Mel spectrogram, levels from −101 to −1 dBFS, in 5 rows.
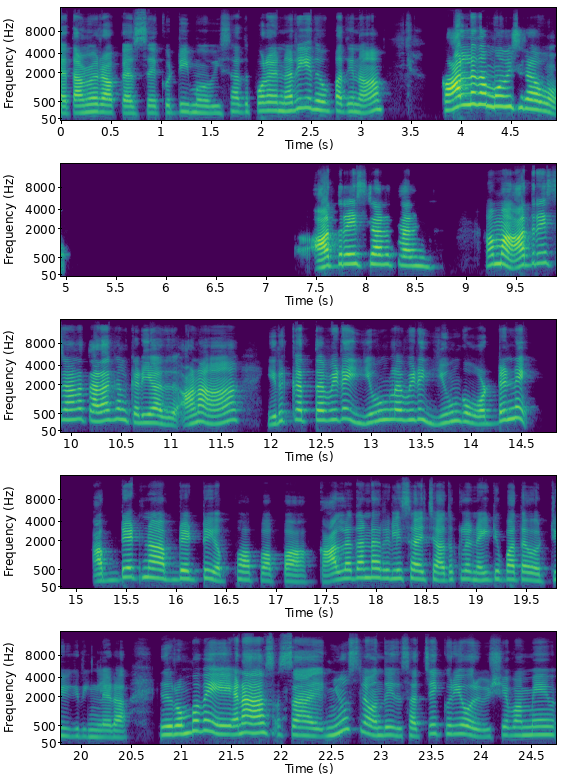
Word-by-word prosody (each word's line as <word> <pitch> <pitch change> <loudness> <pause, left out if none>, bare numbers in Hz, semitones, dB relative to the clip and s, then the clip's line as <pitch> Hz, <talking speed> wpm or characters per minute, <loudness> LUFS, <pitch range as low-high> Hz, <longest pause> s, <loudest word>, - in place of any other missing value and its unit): தமிழ் 210 +3 +1
ராக்கர்ஸ்ஸு, 185 -1 -3
குட்டி 205 +2 -7
மூவிஸ் 185 +1 -9
அது 215 0 -14
போல 240 +1 0
நிறைய 310 +7 0
இதுவும் 250 -3 -4
பாத்தீங்கன்னா, 215 -4 -3 0.8
காலைல 410 +9 +11
தான் 410 -3 +7
மூவிஸ் 360 -3 +3
இதாகும். 265 -8 +1 2.6
ஆத்தரைஸ்டு 315 0 +4
ஆன 305 - +1
தளங் 265 -1 +1 0.7
ஆமா 315 +1 +7
ஆத்தரைஸ்டு 330 +2 +1
ஆன 335 - 0
தளங்கள் 315 +3 +2
கிடையாது. 235 -5 -1 0.2
ஆனா 275 -1 +3 0.7
இருக்கிறத்த 315 +5 -2
விட, 330 +2 0 0.3
இவுங்கள 320 +5 -3
விட, 325 +1 -2 0.2
இவுங்க 275 +2 -6 0.2
உடனே 295 - -1 0.7
அப்டேட்ன்னா, 280 +9 -1
அப்டேட்டு 235 +1 -4
எப்பாப்பாப்பா! 190 -3 -6 0.3
காலைல்ல 220 +9 -1
தான் 265 +1 -1
டா - - +1
ரிலீஸ் 250 +1 -8
ஆச்சு. 230 -1 -5
அதுக்குள்ள 220 +3 -7
நைட்டு 210 +3 -6
பாத்தா 220 -1 -2
வச்சிருக்கிறீங்களே 190 -1 -10
டா. 175 - -3 0.4
இது 240 +1 -1
ரொம்பவே, 345 +6 0 0.3
ஏன்னா 295 +2 +6 0.2
ஸ - - -18 0.2
ச - - -5 0.4
நியூஸ்ல 375 0 -7
வந்து 225 +1 -7
இது 210 -1 -12
சர்ச்சைக்குரிய 260 +5 -6
ஒரு 205 - -6
விஷயமாமே 230 +3 -7
245 Hz, 125 wpm, -23 LUFS, 210-300 Hz, 2.6 s, காலைல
